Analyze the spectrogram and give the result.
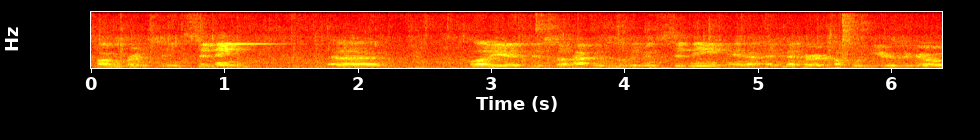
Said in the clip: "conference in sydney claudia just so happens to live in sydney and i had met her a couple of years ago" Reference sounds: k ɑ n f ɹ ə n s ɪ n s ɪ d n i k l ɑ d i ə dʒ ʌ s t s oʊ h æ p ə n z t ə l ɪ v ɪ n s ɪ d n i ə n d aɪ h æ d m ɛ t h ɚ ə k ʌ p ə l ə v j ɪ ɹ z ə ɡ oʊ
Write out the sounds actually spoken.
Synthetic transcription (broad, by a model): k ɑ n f ɹ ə n s ɪ n s ɪ d n i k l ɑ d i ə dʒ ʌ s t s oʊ h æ p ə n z t ə l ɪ v ɪ n s ɪ d n i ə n aɪ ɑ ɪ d m ɛ t h ɚ ə k ʌ p l ə v j ɪ ɹ z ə ɡ oʊ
